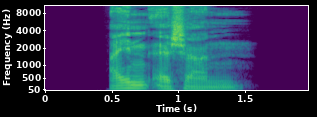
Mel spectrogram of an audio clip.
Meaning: to cremate
- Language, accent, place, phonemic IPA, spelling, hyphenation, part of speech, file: German, Germany, Berlin, /ˈaɪ̯nˌʔɛʃɐn/, einäschern, ein‧äschern, verb, De-einäschern.ogg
